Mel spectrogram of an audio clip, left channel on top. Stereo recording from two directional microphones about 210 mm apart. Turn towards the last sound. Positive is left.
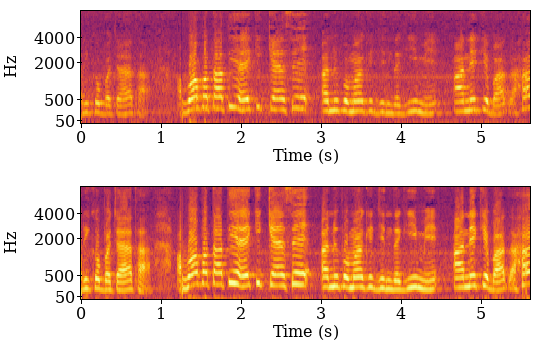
turn(degrees=-35)  # may be behind; listen again after turning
